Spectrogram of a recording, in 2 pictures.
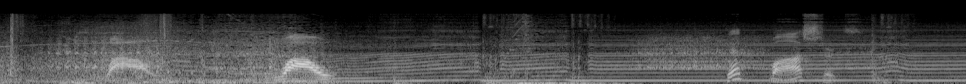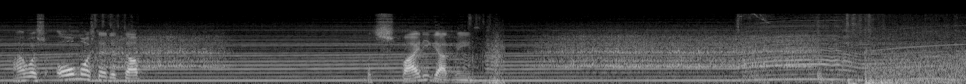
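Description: Tyres screech as a racing car drifts around bends.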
